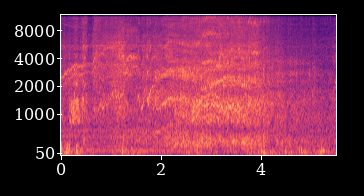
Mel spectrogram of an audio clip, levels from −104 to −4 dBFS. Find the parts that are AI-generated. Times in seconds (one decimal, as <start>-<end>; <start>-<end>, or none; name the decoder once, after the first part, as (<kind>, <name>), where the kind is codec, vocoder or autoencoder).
none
